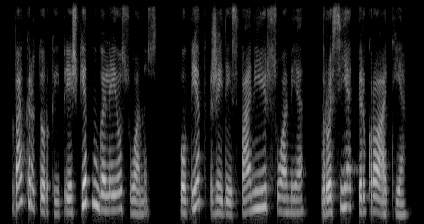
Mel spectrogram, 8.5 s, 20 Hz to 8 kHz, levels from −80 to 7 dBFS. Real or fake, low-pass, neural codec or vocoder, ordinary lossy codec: fake; 7.2 kHz; codec, 24 kHz, 0.9 kbps, WavTokenizer, medium speech release version 2; Opus, 24 kbps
